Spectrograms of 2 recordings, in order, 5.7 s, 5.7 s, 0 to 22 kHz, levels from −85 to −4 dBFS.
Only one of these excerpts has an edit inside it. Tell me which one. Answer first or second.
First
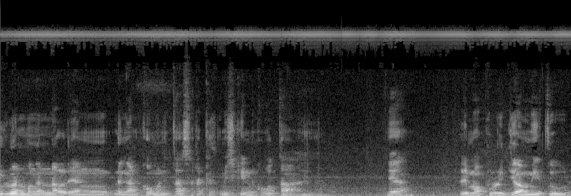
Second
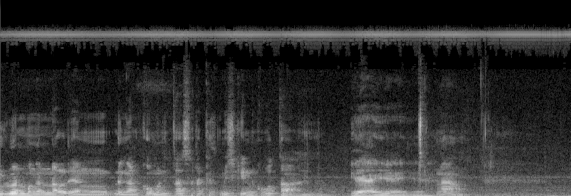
first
